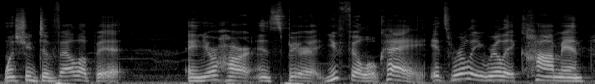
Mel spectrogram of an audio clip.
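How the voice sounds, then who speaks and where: A woman's voice: lowish voice, moderate pace. A woman talking earnestly and reflectively as a podcast guest, with frequent ums and restarts. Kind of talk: casual interview talk.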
